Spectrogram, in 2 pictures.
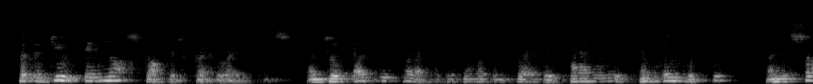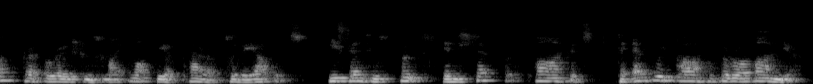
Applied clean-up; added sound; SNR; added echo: neural mask model DeepFilterNet 3.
